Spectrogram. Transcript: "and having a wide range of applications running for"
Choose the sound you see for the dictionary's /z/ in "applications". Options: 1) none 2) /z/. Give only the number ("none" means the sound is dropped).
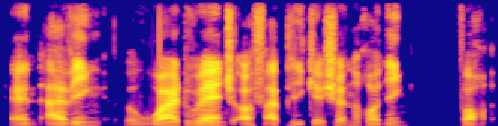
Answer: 1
